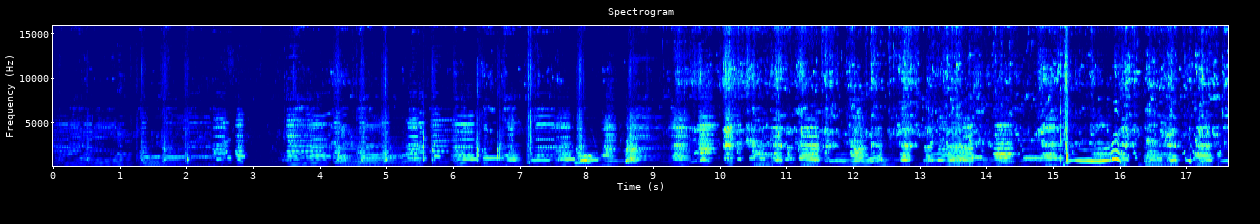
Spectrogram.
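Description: Noisy wassail festivities in an orchard in Arundel, Sussex: a crowd of voices sings, shouts and howls together in a loud, continuous jumble with rising and falling tones, after a brief pause near the start.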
